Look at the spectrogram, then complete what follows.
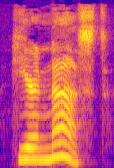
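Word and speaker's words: hiernaast: her casually after dinner here Nast man she replied with strong emphasis on the Nast oh I don't mind putting the accent on the final I murmured to myself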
